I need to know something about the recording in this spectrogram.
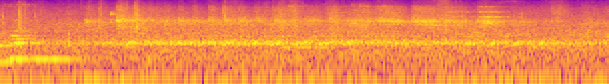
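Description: A wooden flute ends a low held note, then gives a steady breathy rushing sound with no clear pitch for several seconds, like air blown hard through the tube.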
